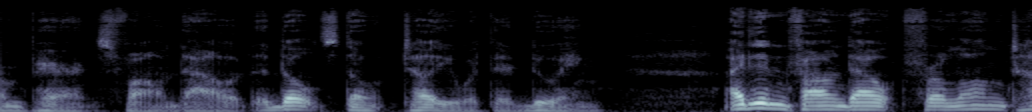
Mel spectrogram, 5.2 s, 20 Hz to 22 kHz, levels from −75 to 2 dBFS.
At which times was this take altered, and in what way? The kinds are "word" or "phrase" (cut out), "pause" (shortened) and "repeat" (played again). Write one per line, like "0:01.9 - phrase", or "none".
none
